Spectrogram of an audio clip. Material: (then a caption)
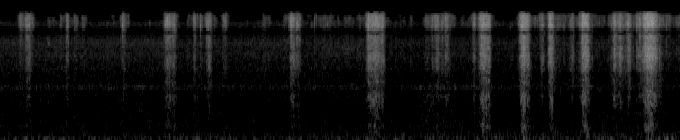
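Foam. A large paintbrush strokes a dark foam windscreen on a microphone from above and from the side. The result is a series of soft, breathy brushing swishes that flare into bright, airy bursts over a steady low rumble.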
